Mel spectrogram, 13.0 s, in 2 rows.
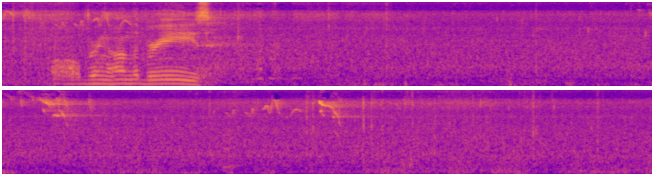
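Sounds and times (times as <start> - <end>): bird calling: 8.6 - 10.0.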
